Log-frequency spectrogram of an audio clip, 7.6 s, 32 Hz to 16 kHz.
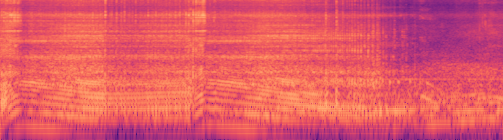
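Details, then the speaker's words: Hot two-stroke on ECCO 2T low-smoke oil, Pertalite fuel, aftermarket Crun block, carbon reeds, Denso plug, Boban C33 exhaust: it crackles and revs with a ragged, uneven beat, rougher than when cold. Cause not confirmed. "kemarin gue nyoba dengan setelan standar itu pas mesin Masih dingin kasar dan ketika mesin udah panas itu suaranya semakin kasar"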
